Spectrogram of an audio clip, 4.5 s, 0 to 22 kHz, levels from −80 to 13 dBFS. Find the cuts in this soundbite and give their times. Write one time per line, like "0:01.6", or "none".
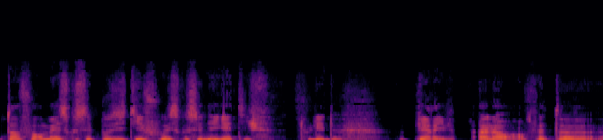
0:03.4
